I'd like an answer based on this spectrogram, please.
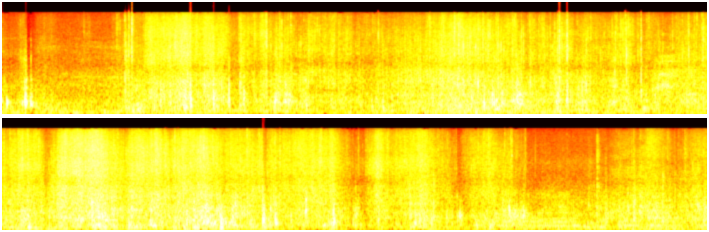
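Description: Rustling and clattering of cardboard boxes and plastic packaging being rummaged through, a dense run of crackles and knocks that swells and ebbs.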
